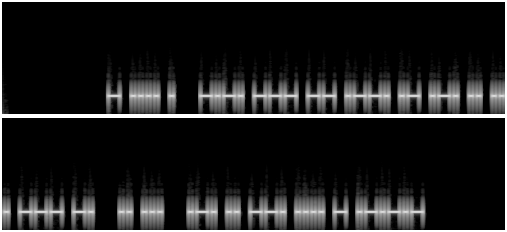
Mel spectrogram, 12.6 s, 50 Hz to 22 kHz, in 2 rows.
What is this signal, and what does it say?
Morse code, heard as a keyed tone, about 25 wpm, 700 Hz. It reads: THE COMPARISON IS RIGHT.
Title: Sentences from Top 1600 Words 25wpm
